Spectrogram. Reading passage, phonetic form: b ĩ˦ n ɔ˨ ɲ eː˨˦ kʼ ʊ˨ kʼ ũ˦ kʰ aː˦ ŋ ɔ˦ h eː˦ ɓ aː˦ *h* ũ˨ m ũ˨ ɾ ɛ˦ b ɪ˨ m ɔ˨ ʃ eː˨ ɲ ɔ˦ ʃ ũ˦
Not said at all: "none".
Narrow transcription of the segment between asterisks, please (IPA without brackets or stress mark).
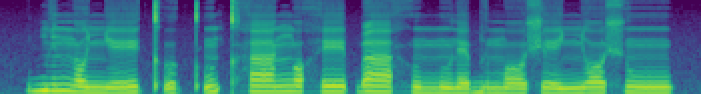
h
